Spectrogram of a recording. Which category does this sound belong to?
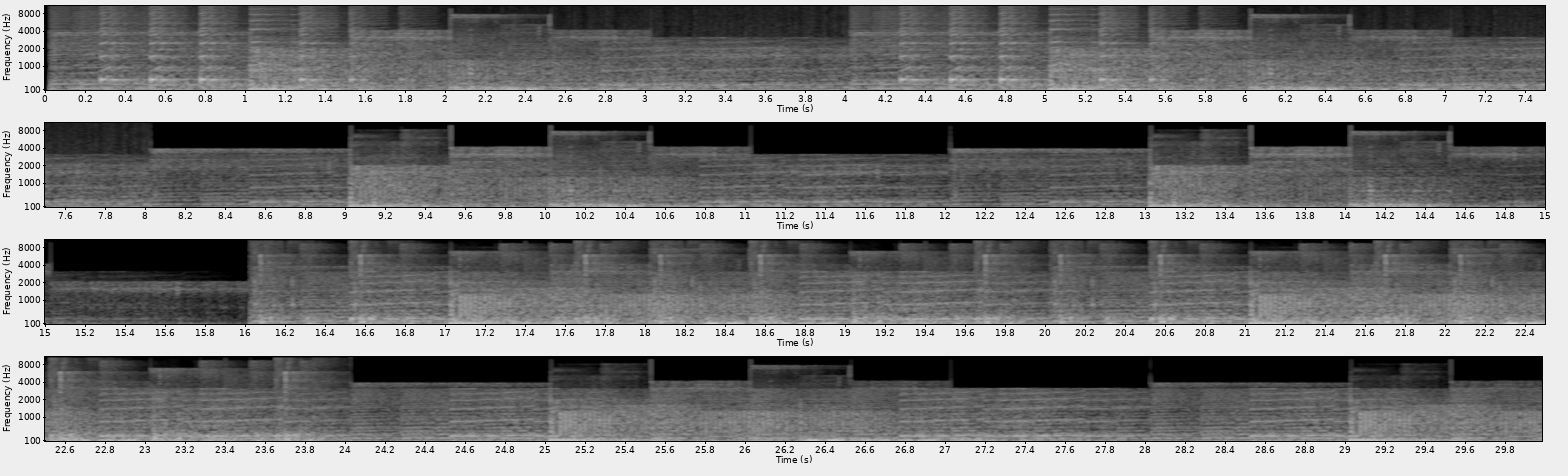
Music > Multiple instruments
